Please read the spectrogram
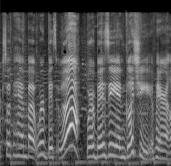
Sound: yells

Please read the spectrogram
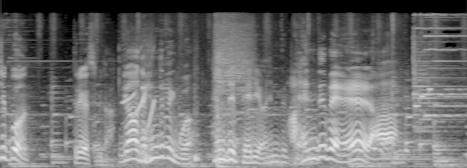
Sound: hand bells

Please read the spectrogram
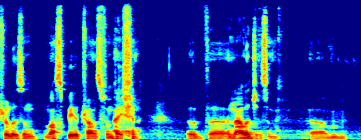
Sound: chuckles

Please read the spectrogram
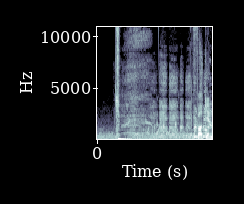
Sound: laughs

